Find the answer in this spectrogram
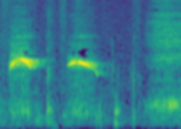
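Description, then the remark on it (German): Two short, bright human whistles, each a steady note that slides slightly downward, with a brief pause between them, followed by a soft breathy rustle; fairly loud. A person whistles in their room to call for a missing recorder. “Ich habe in meinem ganzen Zimmer gesucht, sogar nach ihr gerufen habe ich und gepfiffen.”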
